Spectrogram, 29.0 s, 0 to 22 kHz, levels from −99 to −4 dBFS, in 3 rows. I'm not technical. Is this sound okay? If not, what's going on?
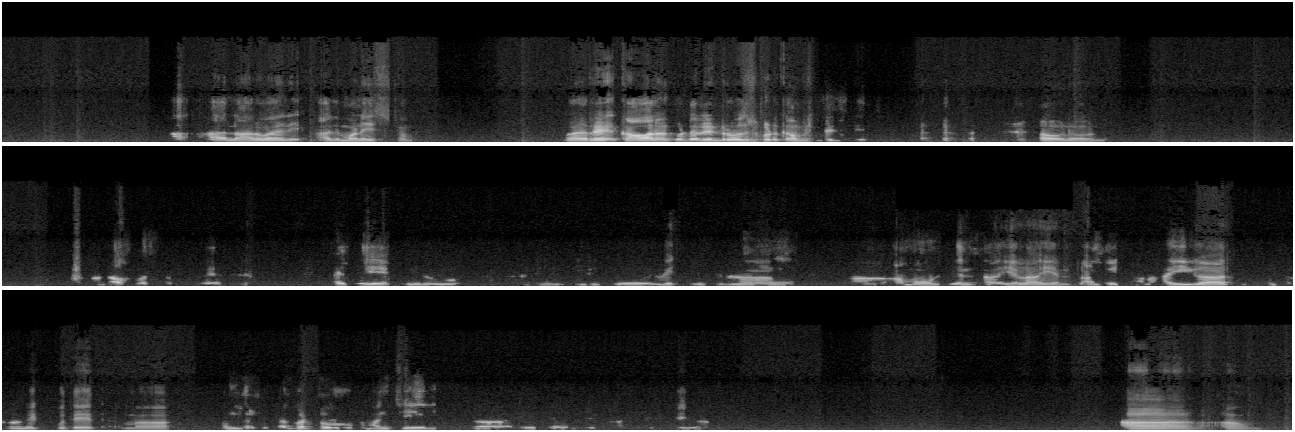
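No. Two problems show up, both typical of calls where both people talk at once.

The first is speech suppressed in double talk. The talker's speech suddenly gets quieter or drops out in pieces. It is brief at 1.25 to 1.33 seconds and 27.74 to 27.8 seconds, and lasts longer from 6.15 to 6.7 seconds. The worst stretches are 10.19 to 19.79 seconds, where about seven seconds are affected, and 21.0 to 24.7 seconds. The likely cause is the echo canceller turning everything down because it couldn't separate the talker from the other side's voice.

The second is the other side's voice leaking through. A faint second voice can be heard under the talker at 6.11 to 6.3 seconds, 15.49 to 15.55 seconds, and 16.95 to 17.93 seconds. It is much quieter than the main speech. This is likely the far end playing on a loudspeaker and not being fully removed from the microphone.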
